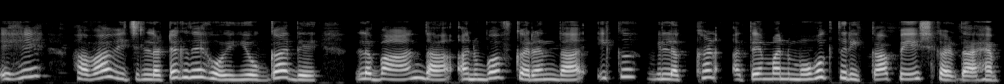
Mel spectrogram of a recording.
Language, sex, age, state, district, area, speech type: Punjabi, female, 18-30, Punjab, Jalandhar, urban, spontaneous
